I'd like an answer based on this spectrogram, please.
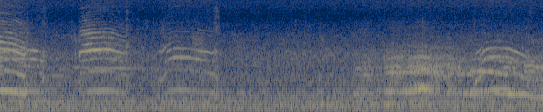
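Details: Cat giving a series of short arched meows, about one per second, several in a row, some overlapping, with a steady background hiss.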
